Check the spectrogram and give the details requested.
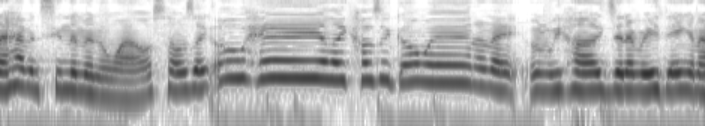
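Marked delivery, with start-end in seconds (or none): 1.4-3.2 1 cheery greeting. Retold or imitated. Acting out greeting to friend.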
